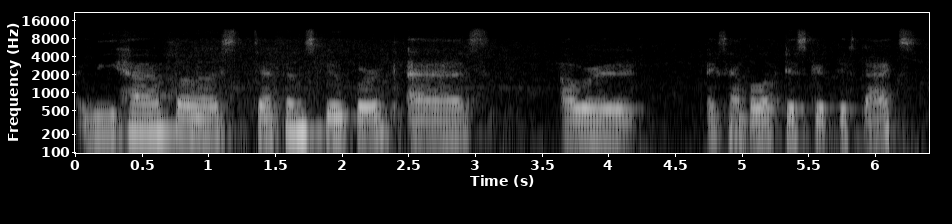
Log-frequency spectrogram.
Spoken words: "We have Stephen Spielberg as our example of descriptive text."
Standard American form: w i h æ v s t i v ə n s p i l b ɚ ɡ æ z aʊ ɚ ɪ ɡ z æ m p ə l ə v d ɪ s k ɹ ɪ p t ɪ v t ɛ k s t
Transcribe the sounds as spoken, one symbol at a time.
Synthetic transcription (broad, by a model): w i h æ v s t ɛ f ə n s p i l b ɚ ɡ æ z aʊ ɚ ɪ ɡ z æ m p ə l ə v d ɪ s k ɹ ɪ p t ɪ v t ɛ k s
